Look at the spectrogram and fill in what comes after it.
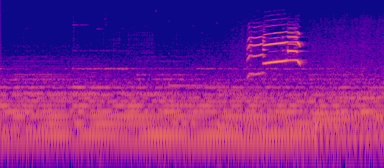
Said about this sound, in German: Nur der ferne Ruf eines Adlers, der hoch über uns seine Kreise zieht, begleitet uns in diesem Augenblick von absolutem Frieden und Glückseligkeit.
